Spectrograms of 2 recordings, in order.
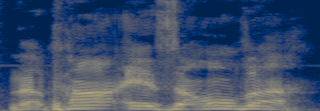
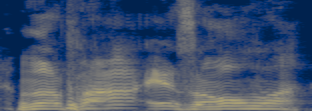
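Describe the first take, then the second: First: Slow, loud Scottish wrestler growl; Drew McIntyre impression. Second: Slow, loud Scottish mic threat; drawn-out Scottish taunt into the mic; Scottish wrestler line. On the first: Streamer imitating a Scottish wrestler's entrance line, slow Scottish. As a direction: drag out a Scottish wrestler's threat. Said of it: "That's my impression of Drew McIntyre". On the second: Retold or imitated. Retelling a wrestler's mic moment, slow Scottish. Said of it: "Drew McIntyre came out with the microphone and he goes".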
